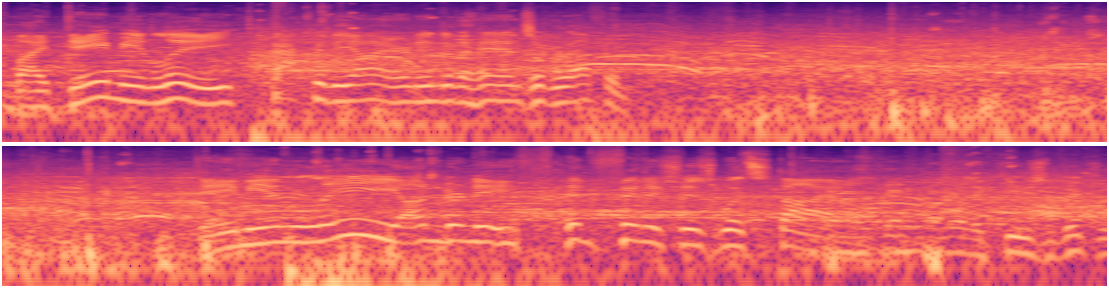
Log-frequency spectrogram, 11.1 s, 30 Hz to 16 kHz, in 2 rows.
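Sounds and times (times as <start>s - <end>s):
crowd din: 0.0s - 11.0s
basketball bouncing on court: 3.6s - 7.8s.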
